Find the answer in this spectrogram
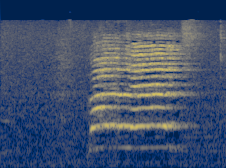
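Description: A schoolgirl's voice calling the name "Violet" in a drawn-out, sing-song note held at one steady pitch for about a second, starting about a second in.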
